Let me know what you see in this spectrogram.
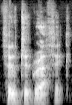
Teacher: in photographic the first o carries what we know as a secondary stress so it's half stressed photographic the main stress is on the a secondary stress is · The main stress is on the A, secondary stress is on the O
